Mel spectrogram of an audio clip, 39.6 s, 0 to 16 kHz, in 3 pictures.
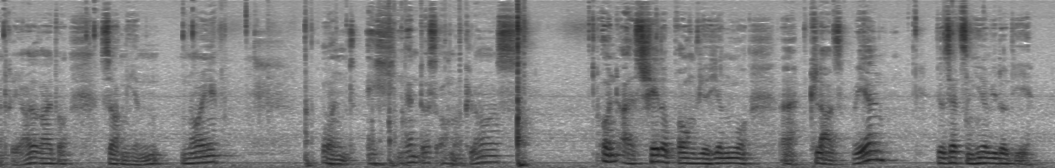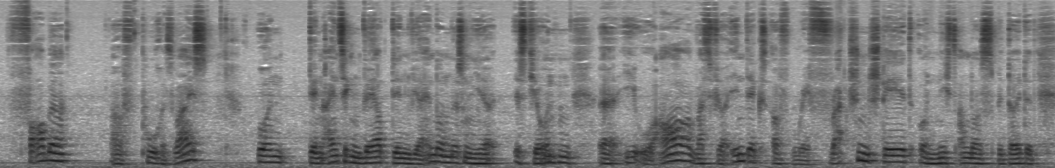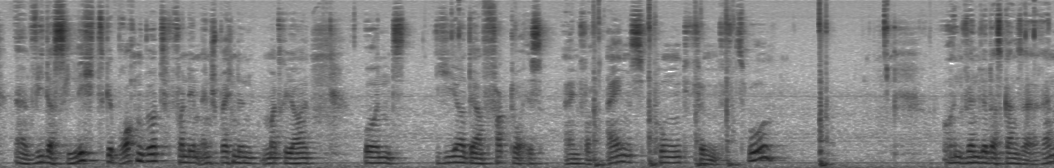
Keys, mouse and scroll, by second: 7.9-9.7 drag, 11.5-13.3 drag, 31.7-33.5 drag, 38.9 click.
